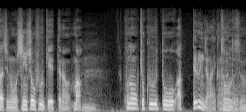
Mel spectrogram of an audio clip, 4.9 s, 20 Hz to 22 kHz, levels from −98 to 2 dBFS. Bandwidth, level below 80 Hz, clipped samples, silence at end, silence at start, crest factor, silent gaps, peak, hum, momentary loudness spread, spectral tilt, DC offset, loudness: 15 kHz; -46 dBFS; under 0.1%; 0 s; 0 s; 16 dB; none; -2 dBFS; none; 8 LU; -6 dB/octave; under 0.1%; -18 LUFS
